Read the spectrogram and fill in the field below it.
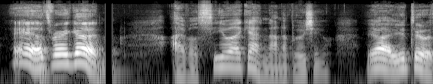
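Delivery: ordinary talk, nothing marked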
